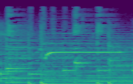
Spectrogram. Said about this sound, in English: Here's some pod safe music for everyone. Nice.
